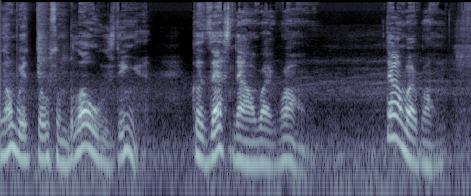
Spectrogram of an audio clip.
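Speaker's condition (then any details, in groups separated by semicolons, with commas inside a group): ALS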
